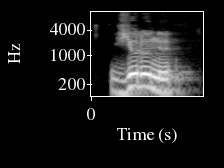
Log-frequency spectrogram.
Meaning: fiddler (fiddle player)
- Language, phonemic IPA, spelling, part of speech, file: French, /vjɔ.lɔ.nø/, violoneux, noun, LL-Q150 (fra)-violoneux.wav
